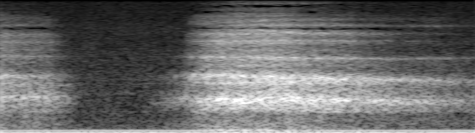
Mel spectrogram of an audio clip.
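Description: A deep breath taken during a guided meditation: a short, soft breathy rush, a brief pause, then a longer, louder airy breath that fades slightly near the end.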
